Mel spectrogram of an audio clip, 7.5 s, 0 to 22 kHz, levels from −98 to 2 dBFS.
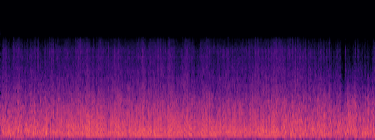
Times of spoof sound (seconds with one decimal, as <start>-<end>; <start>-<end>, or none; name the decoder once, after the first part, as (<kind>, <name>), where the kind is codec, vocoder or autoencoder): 1.1-5.6 (vocoder, HiFi-GAN)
